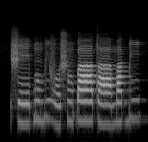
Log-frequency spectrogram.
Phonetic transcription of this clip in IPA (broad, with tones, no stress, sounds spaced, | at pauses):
ʃ eː˧ ɓ ũ˦ b i˦ v o˨ ʃ ũ˧ ɓ aː˦ t aː˧ m a˦ ɡ͡b i˦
